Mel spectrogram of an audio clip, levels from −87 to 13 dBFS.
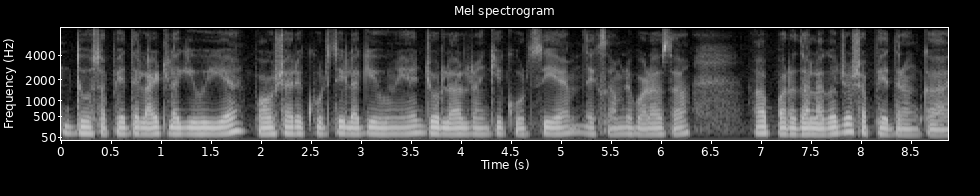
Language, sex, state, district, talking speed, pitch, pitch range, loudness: Hindi, male, Chhattisgarh, Bastar, 195 wpm, 115 Hz, 110-120 Hz, -17 LUFS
